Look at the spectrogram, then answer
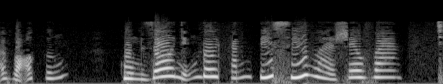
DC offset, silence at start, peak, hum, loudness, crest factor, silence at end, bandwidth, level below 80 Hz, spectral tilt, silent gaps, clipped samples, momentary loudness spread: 0.7%; 0 s; -4 dBFS; none; -14 LUFS; 10 dB; 0 s; 8 kHz; -48 dBFS; -4.5 dB/octave; none; under 0.1%; 12 LU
